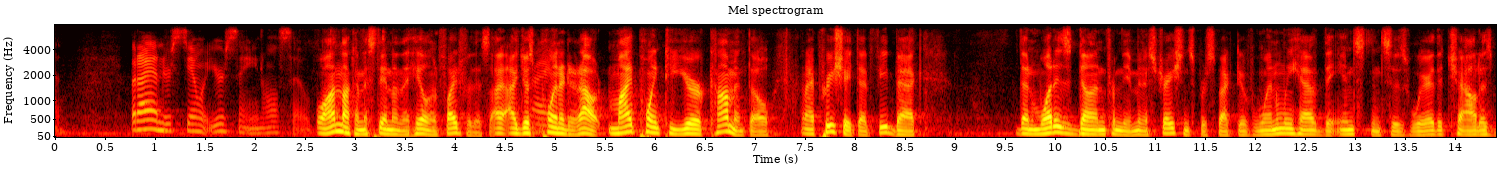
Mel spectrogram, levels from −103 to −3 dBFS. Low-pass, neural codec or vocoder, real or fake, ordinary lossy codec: 7.2 kHz; none; real; Opus, 32 kbps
